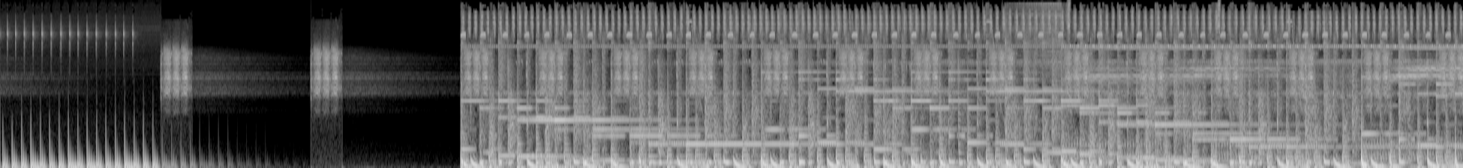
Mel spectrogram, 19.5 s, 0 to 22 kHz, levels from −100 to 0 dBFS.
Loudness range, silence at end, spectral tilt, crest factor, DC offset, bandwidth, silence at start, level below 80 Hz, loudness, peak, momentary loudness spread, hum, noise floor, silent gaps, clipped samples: 10 LU; 0 s; -3.5 dB/octave; 18 dB; under 0.1%; over 20 kHz; 0 s; -28 dBFS; -21 LUFS; -4 dBFS; 8 LU; none; -73 dBFS; none; under 0.1%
